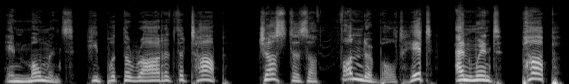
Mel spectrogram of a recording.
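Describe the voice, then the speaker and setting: A man reading his own rhyming children's storybook in a dramatic, expressive way. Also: high voice, a little slow, dry recording, studio quality.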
